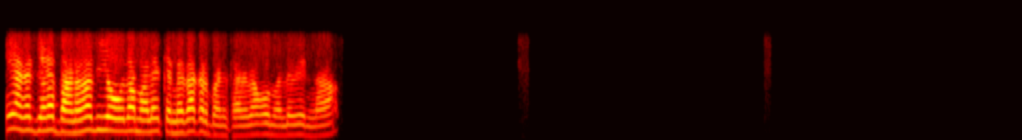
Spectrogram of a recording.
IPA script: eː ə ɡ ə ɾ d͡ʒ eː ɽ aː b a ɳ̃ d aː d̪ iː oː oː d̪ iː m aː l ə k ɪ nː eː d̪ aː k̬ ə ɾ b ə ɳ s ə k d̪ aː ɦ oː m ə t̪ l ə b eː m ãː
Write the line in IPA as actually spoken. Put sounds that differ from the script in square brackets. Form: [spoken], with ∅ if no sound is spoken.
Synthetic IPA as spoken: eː ə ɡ ə ɾ d͡ʒ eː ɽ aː b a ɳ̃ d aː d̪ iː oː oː d̪ [aː] m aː l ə k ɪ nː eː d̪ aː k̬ ə ɾ b ə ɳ s ə k d̪ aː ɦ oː m ə t̪ l ə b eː [n] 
